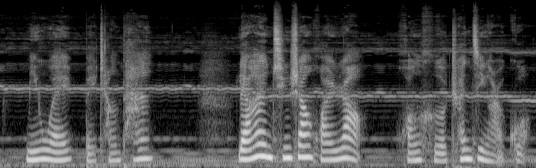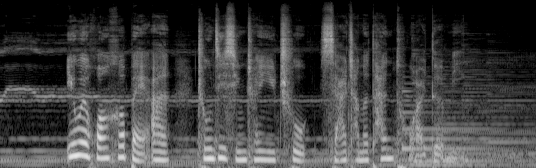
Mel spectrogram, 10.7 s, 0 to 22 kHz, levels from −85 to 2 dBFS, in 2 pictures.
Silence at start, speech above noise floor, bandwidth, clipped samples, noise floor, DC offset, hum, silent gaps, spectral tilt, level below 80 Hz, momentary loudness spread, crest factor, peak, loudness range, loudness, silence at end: 0 s; 19 dB; 18.5 kHz; under 0.1%; -37 dBFS; under 0.1%; none; none; -4.5 dB/octave; -42 dBFS; 20 LU; 18 dB; 0 dBFS; 3 LU; -18 LUFS; 0 s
